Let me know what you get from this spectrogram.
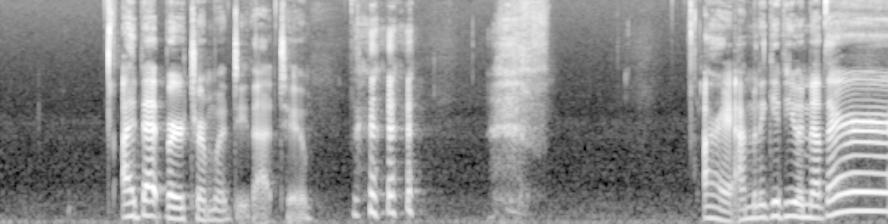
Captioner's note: laughs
